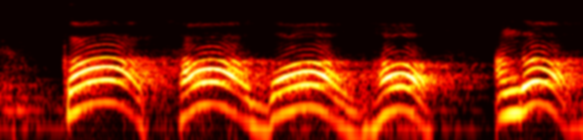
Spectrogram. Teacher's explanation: उच्चारण हो जाता है कंठ में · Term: कवर्ग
